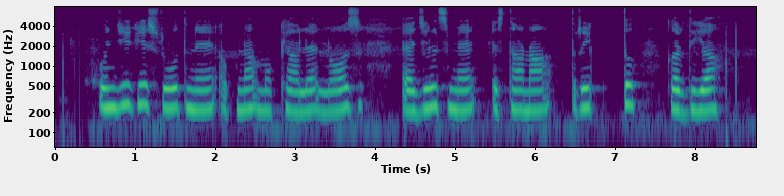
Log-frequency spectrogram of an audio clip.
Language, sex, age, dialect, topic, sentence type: Hindi, female, 18-24, Kanauji Braj Bhasha, banking, statement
